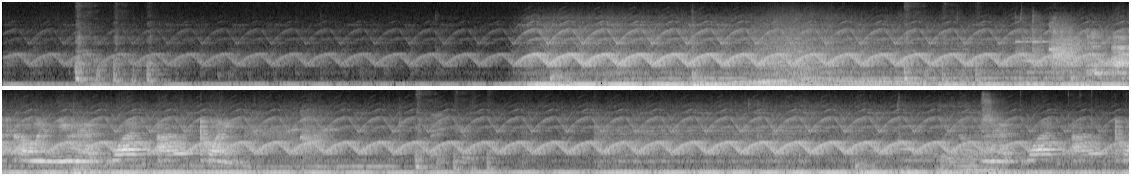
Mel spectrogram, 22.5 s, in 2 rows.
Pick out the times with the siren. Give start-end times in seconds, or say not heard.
0.0-22.5.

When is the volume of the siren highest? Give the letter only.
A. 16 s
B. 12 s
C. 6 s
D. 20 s
B.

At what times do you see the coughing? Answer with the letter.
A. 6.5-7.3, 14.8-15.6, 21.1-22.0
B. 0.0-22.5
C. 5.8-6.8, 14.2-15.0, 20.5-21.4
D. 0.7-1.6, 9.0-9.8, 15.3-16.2
D.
